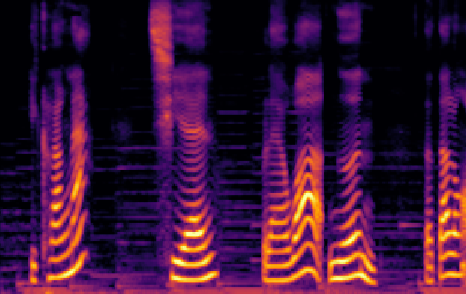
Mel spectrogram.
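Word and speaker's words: 钱: เท่า ไหร่ คำ ที่ 2 คำ ว่า เฉียน อีก ครั้ง นะ เฉียน แปล ว่า เงิน ตาต้า ลอง ออก เสียง ดู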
